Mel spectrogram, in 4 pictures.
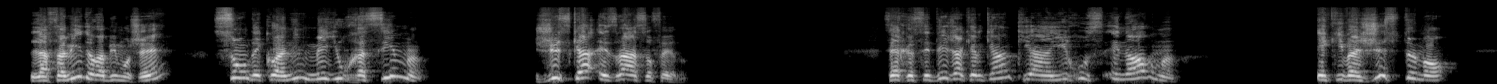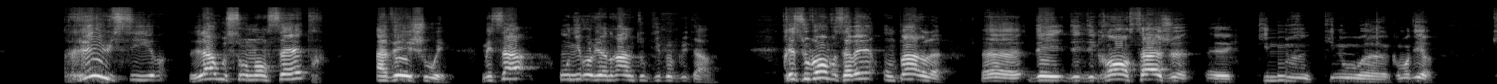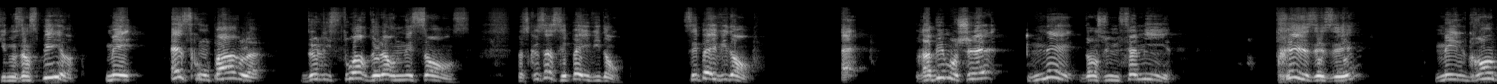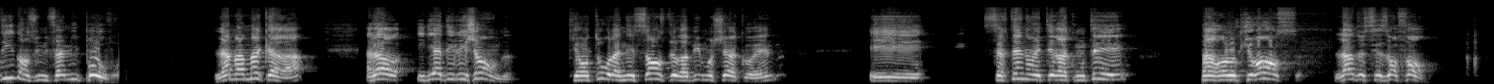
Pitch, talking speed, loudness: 255 Hz, 130 wpm, -16 LUFS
